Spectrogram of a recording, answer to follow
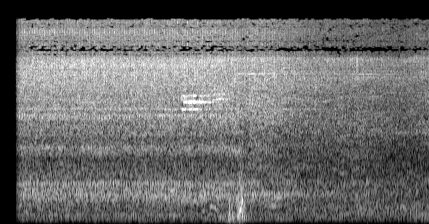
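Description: Car engine idling steadily with its bonnet open, a continuous low hum, with a couple of brief knocks about three seconds in.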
